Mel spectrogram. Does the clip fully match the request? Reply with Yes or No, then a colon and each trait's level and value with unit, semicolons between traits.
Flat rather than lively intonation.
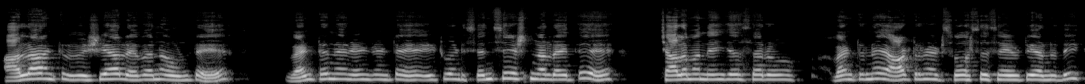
Yes: narrow, 1.9 semitones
